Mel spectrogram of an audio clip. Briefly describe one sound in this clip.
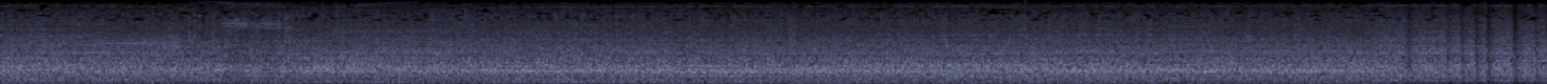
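Tyres rumble over a snowy road.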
